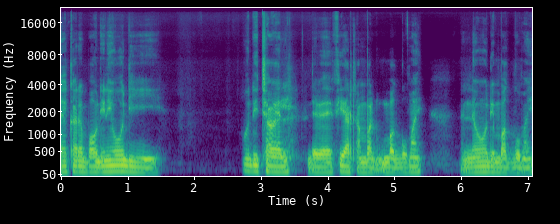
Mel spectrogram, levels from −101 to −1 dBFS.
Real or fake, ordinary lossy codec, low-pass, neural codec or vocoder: real; none; none; none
